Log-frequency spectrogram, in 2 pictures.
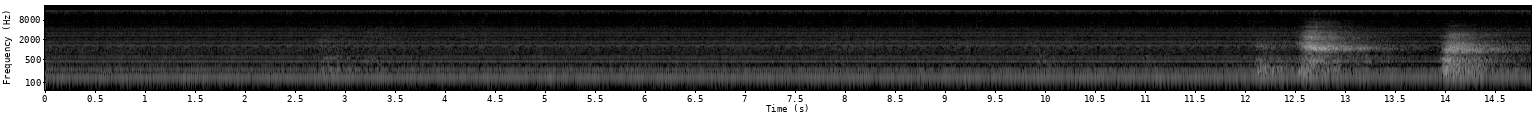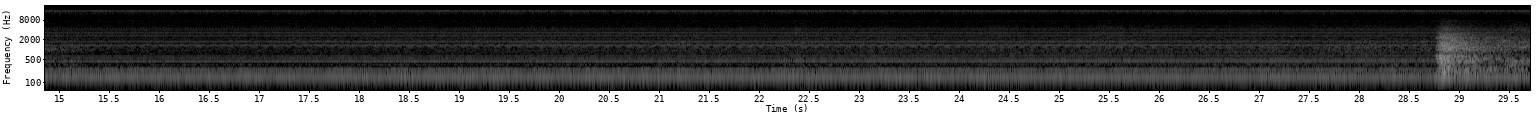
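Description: Faint steady electrical mains hum with several held tones. About halfway through come two short sounds a second and a half apart, and another near the end.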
